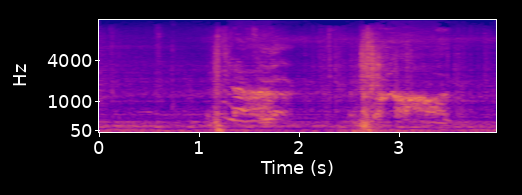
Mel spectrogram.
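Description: A wooden plank thuds hard into a body.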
